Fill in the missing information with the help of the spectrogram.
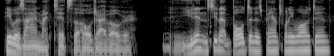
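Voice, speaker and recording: A man's voice: mid-range voice, moderate pace, warm tone, dry recording, clean studio sound, pitched above the performer's own voice, natural voice. A man voicing a frank, bold young woman with a blunt, casual manner in a story. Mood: blunt, confident.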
